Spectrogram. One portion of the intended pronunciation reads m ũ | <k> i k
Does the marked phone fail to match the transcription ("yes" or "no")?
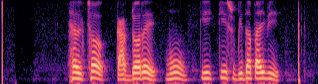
no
